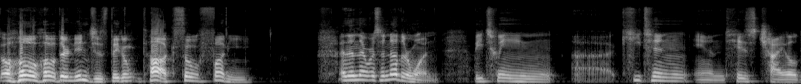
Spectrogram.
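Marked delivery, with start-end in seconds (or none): 0.0-2.5 mocking localizers. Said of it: "As if".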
